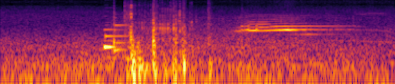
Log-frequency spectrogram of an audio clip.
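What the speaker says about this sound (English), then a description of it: "It was just a cat." A cat in Genshin Impact gives a short meow followed by a thinner, drawn-out second cry, fairly quiet against a hushed background.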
